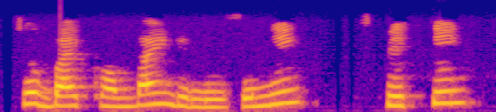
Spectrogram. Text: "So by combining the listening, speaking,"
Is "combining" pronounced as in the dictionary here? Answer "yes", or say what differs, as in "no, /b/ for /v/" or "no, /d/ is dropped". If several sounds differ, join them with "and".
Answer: no, /n/ is dropped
